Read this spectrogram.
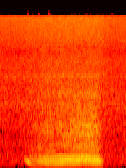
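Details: Kaia snoring: a single drawn-out, low groaning snore lasting about one and a half seconds, with a steady buzzing tone.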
